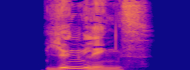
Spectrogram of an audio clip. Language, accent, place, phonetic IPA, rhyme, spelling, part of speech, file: German, Germany, Berlin, [ˈjʏŋlɪŋs], -ʏŋlɪŋs, Jünglings, noun, De-Jünglings.ogg
- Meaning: genitive singular of Jüngling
